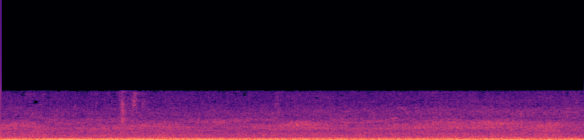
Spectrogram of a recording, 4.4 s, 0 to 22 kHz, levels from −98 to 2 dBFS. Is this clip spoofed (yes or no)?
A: no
